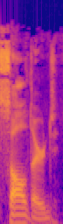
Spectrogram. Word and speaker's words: solder: In the States, we say solder, and everybody gets mad at me in the rest of the world for mispronouncing it. There is an L in there, so I understand.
